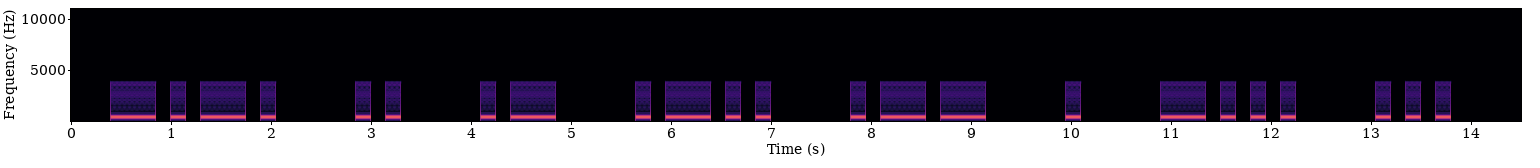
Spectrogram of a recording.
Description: Morse code, heard as a keyed tone, about 8 wpm, spaced as for 6 wpm, 440 Hz. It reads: CIAL WEBS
